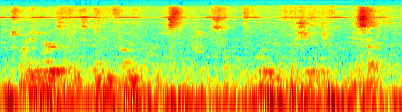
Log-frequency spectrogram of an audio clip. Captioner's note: speaking away from mic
